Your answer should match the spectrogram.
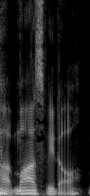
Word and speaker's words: Masvidal: Masvidal.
